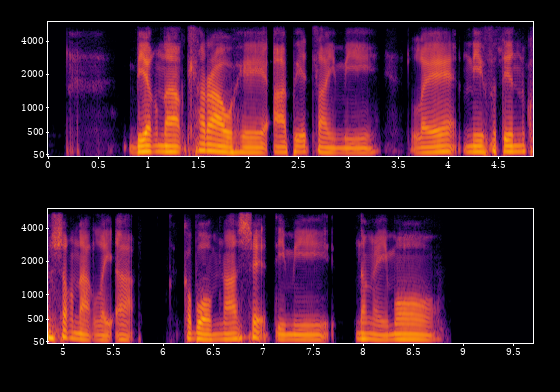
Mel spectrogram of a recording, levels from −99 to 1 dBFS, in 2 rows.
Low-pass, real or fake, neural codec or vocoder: 5.4 kHz; fake; codec, 16 kHz, 8 kbps, FunCodec, trained on Chinese and English, 25 frames a second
